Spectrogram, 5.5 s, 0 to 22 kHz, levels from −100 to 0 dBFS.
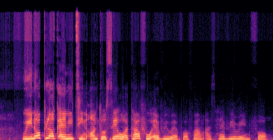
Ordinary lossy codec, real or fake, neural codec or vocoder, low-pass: Opus, 32 kbps; real; none; 19.8 kHz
